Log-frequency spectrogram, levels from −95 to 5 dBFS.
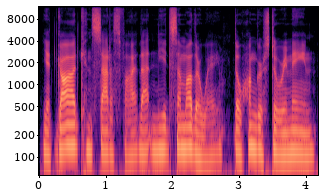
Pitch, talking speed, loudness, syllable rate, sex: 115 Hz, 185 wpm, -21 LUFS, 4.7 syllables/s, male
